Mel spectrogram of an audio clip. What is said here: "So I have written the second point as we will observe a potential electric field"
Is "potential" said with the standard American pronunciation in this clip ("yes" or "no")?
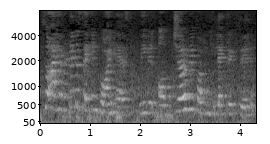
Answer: no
